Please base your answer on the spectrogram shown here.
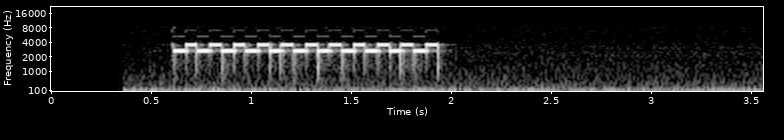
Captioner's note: phone ringing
